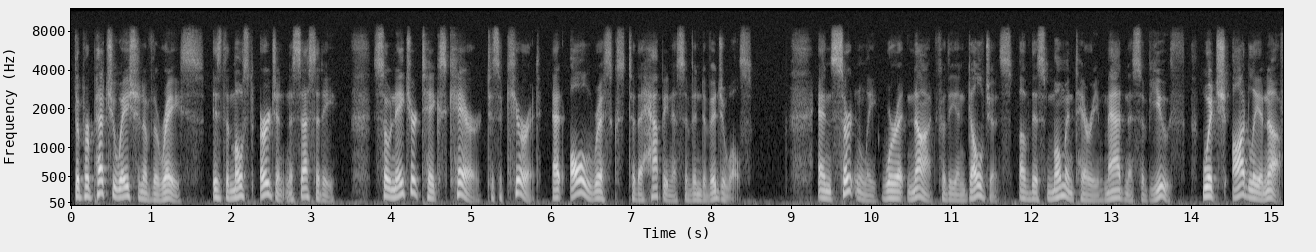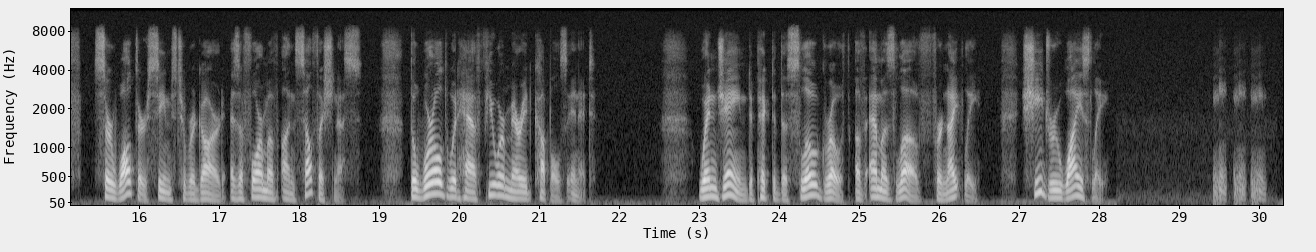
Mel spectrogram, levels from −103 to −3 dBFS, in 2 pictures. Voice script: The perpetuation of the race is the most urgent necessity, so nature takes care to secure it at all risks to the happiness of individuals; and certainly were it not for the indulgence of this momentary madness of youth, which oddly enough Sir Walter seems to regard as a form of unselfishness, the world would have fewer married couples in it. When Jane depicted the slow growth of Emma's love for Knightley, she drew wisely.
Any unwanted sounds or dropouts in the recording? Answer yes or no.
yes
